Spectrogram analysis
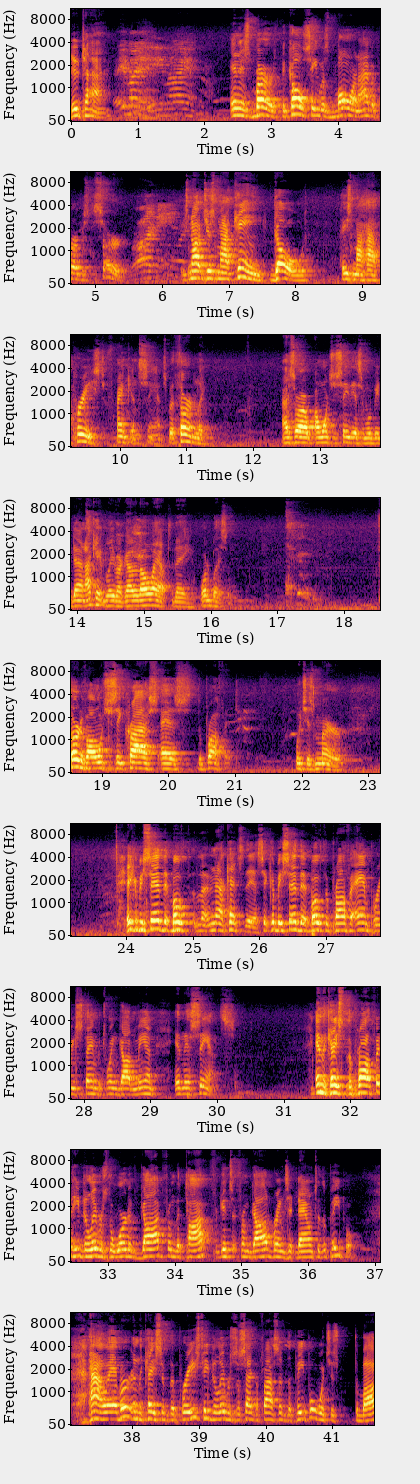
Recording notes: preaching Live from Still Water Baptist Church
